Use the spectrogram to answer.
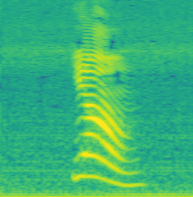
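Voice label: "yang4" Chinese syllable, pinyin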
